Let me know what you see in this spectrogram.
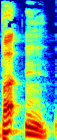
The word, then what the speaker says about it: button: Button 我们都明白，指的是按钮，但 button 能不能听懂？美语当中 T N 组合 T 可以不用发音，但气流要阻塞一下，变成 button。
